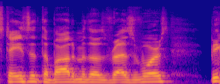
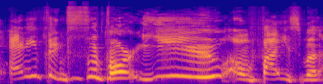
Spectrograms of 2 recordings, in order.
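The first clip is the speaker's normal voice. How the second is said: mock Southern accent; 13 semitones higher, slower than usual. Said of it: "I bet you have an accent too".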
